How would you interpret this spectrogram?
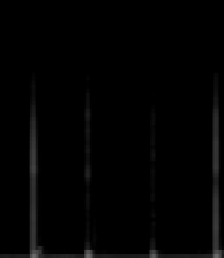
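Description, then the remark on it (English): Someone imitates dripping water with their mouth: four short, wet plops spaced at a steady, unhurried pace, each with a quick upward bloop in pitch, and no talking in between. “That dripping noise?”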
